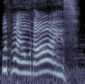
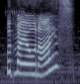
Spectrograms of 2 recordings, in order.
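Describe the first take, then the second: First: It is said as an exclamation. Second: It is said as a rising question.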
